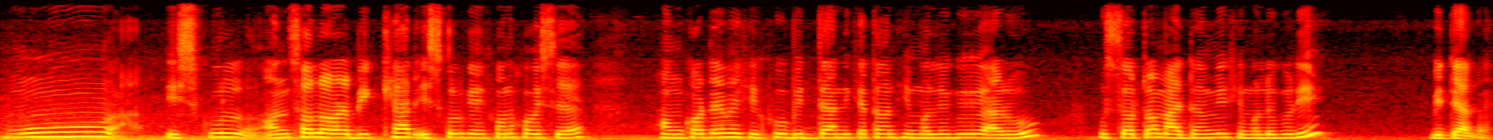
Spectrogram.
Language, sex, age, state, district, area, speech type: Assamese, female, 45-60, Assam, Lakhimpur, rural, spontaneous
